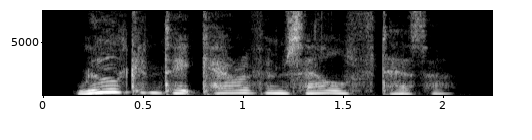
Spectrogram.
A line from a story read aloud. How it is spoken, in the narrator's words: he repeated gently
